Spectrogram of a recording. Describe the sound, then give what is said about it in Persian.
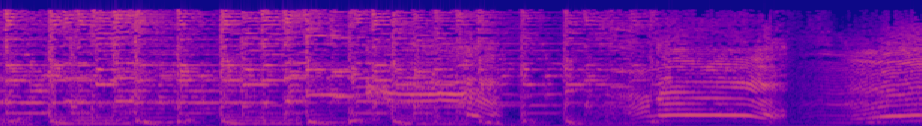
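Cows moo repeatedly in the milking section of a dairy farm while workers milk them. The loud, drawn-out calls overlap through a dense stretch, then several long separate moos follow near the end. “اینجا میبینیم که تعدادی از کارگرای مصروف شیردوشی گوا هستن.”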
